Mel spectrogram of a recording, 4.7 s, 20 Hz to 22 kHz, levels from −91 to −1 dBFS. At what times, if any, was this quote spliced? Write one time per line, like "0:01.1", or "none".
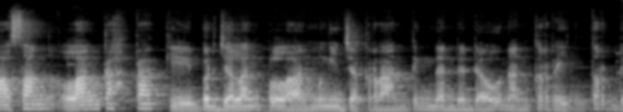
none

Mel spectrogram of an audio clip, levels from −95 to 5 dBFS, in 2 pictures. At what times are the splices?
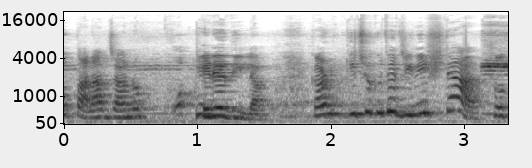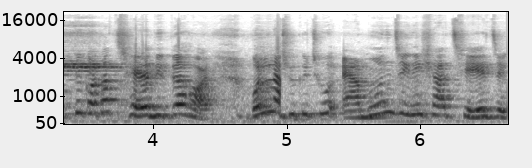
0:00.9
0:05.0

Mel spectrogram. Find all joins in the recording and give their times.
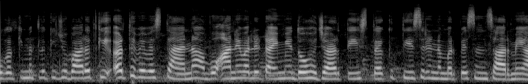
none

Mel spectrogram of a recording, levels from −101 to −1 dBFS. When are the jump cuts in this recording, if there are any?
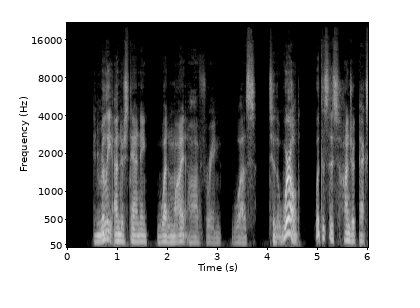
none

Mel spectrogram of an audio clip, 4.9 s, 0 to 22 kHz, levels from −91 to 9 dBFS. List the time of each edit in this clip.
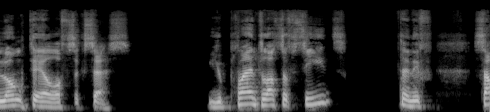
0:01.8
0:04.1

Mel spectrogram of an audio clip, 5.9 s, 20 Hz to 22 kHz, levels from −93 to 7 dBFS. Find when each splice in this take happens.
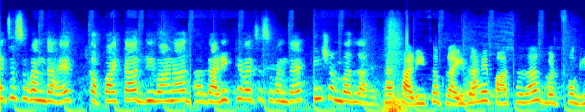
0:01.9
0:03.4

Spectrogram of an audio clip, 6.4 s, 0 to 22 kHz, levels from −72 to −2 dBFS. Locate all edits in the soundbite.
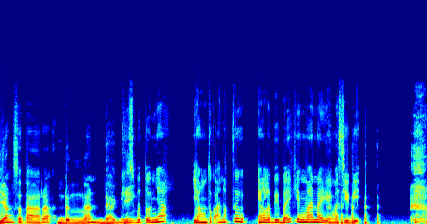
0:02.0

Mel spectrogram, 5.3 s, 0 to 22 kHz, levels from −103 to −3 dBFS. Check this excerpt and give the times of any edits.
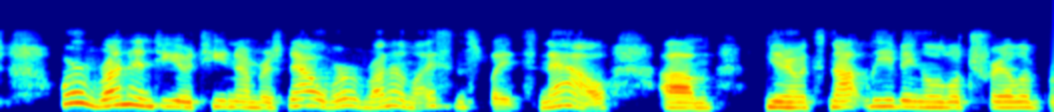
0:03.6

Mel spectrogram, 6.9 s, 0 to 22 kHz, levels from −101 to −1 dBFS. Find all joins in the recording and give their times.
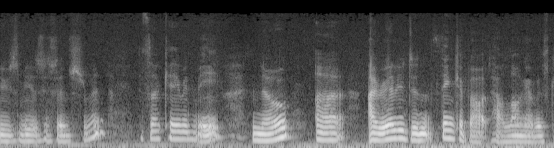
0:03.0

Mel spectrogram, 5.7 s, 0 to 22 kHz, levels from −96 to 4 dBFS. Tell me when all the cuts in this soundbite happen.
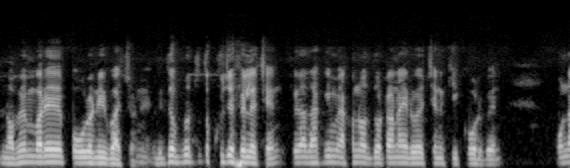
0:01.5

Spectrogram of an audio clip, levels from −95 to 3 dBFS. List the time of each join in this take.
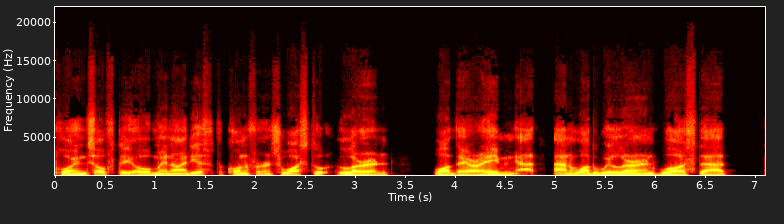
0:02.8
0:04.8

